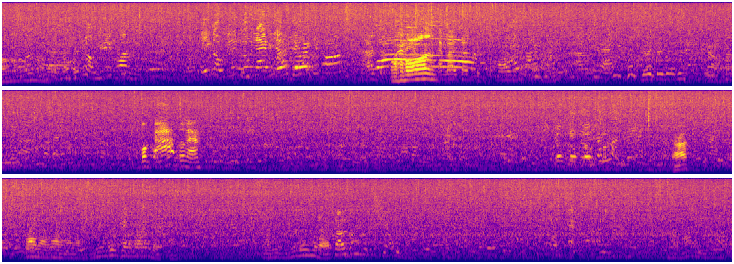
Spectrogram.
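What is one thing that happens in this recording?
Water pours steadily from spouts into a pool.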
